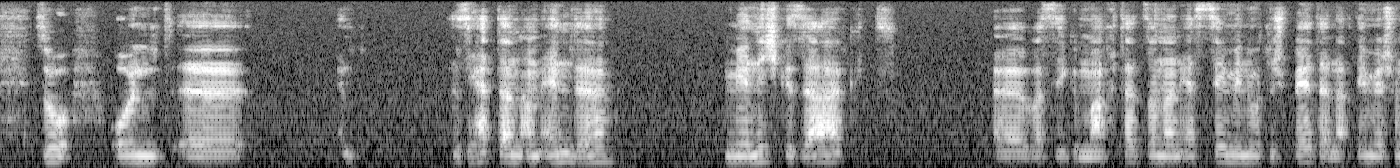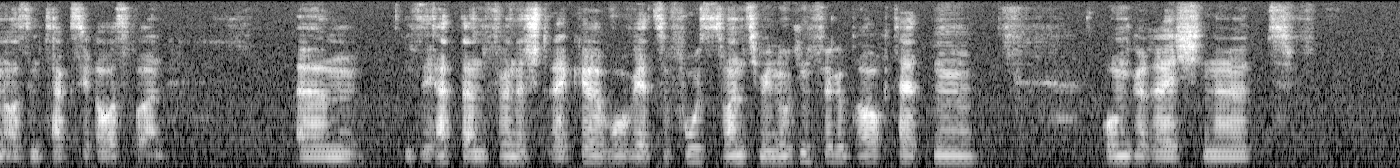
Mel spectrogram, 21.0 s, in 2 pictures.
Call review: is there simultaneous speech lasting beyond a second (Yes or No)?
No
